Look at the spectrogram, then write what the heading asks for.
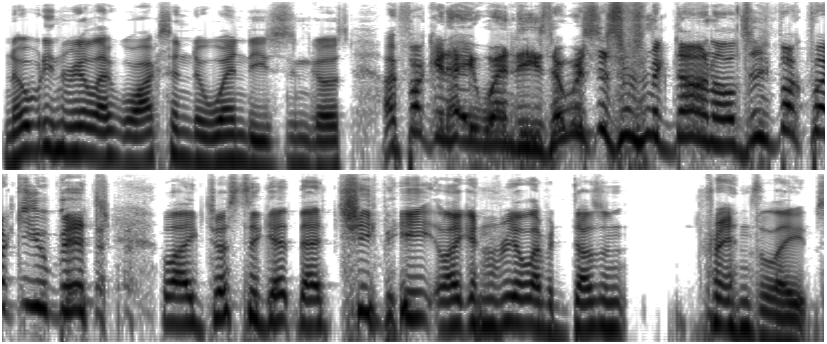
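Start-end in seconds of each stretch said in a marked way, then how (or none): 2.4-5.8 very high, put-on angry rant, spat out. Acting out a heel walking into Wendy's for cheap heat, in a mock-angry Tarzan voice. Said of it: "why does that have a Tarzan voice for that".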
